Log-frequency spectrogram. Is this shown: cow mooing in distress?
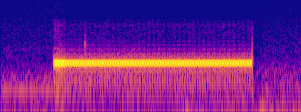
no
